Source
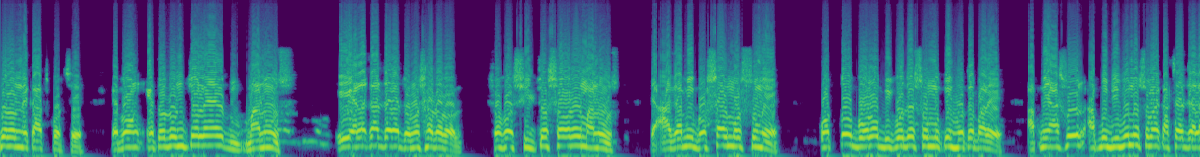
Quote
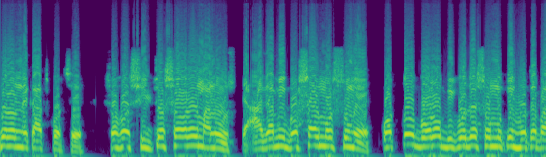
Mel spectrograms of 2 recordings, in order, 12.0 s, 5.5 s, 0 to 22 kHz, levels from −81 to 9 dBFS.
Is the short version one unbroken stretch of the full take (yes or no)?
no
